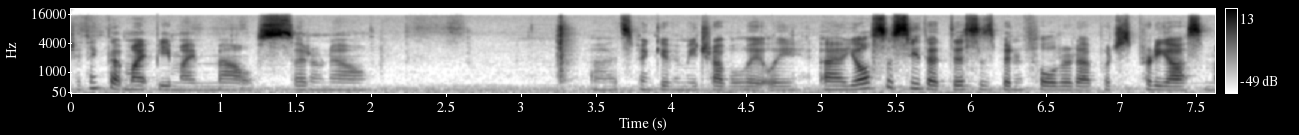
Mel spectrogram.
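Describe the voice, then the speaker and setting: Her voice sits on the low side, with a little hiss or hum in the recording. A gaming video creator, she gives upbeat, casual play-by-play of a space game, sounding congested and slightly wheezy after exercising and being sick, and leaning on frequent "uh" fillers.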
